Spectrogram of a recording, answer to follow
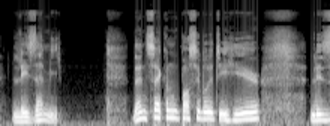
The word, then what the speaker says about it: les amis: If you've got a word after and then it's starting with a vowel like this one, amis, friends, then you should make the liaison, les amis. All right, les amis.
